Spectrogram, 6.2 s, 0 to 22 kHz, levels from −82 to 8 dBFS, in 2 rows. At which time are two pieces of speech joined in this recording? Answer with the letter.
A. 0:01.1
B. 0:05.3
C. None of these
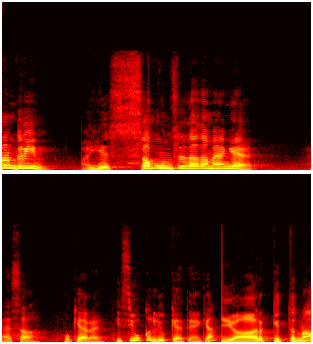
C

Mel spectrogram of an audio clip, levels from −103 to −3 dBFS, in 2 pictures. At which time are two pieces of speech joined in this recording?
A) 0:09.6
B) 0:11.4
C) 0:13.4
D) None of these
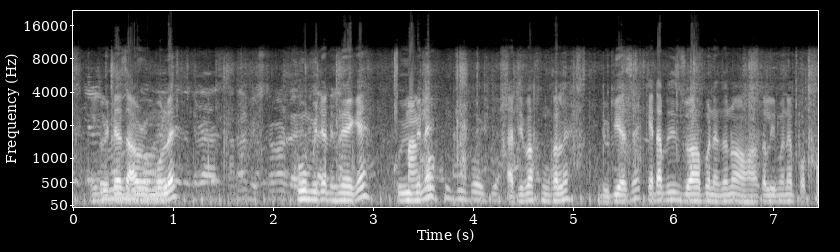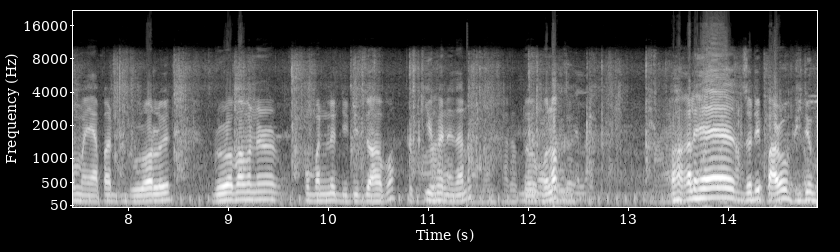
D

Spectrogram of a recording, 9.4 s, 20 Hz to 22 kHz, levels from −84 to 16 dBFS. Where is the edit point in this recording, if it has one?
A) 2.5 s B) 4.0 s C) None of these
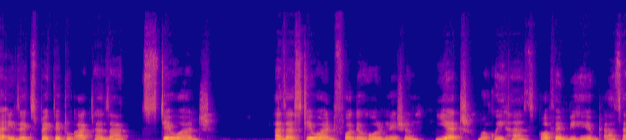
C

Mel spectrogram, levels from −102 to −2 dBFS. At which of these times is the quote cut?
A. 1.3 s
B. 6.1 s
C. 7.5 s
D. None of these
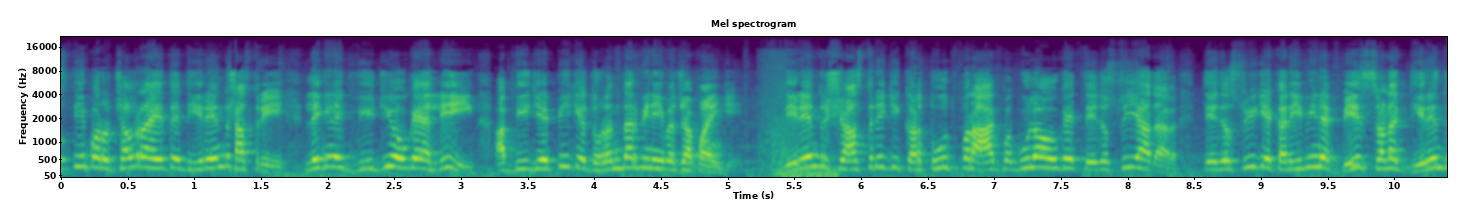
A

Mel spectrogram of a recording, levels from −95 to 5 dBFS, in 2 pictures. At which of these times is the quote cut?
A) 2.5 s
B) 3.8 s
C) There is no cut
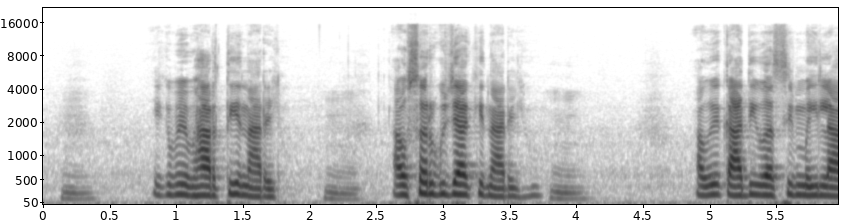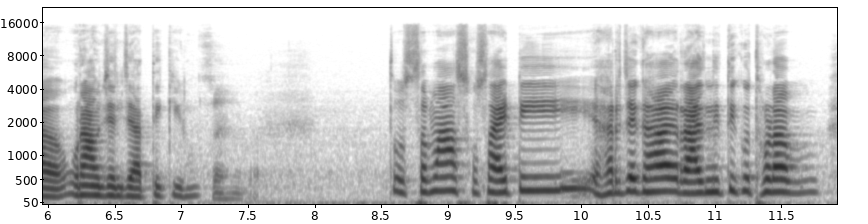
C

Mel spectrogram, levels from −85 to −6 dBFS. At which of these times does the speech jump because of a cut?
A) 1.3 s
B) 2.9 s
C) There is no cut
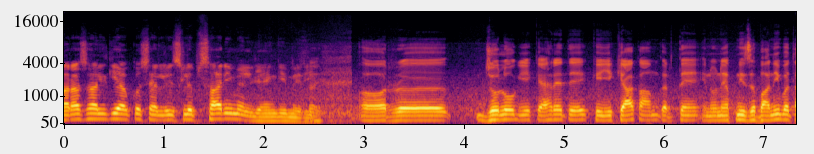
B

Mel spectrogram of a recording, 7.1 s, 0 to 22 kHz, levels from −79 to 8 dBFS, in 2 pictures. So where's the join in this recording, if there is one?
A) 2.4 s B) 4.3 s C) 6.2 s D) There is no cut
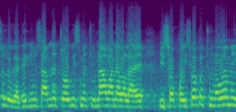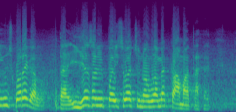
B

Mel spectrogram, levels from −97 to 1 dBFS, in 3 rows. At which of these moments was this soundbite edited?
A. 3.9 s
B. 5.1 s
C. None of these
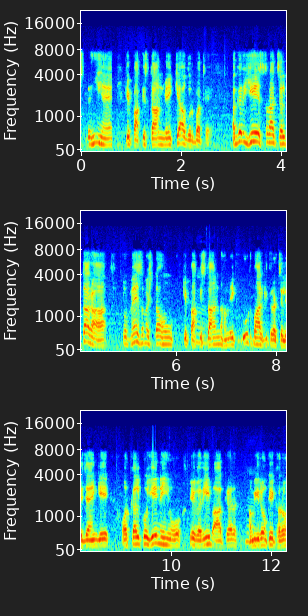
C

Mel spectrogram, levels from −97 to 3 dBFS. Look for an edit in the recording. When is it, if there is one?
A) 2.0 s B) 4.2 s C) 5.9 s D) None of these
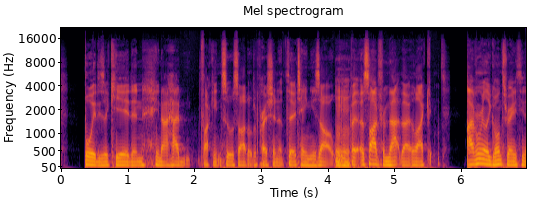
D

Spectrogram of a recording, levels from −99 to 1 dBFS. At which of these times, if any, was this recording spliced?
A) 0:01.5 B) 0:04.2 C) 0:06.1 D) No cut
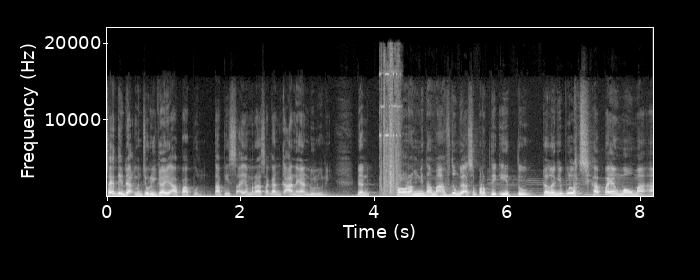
B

